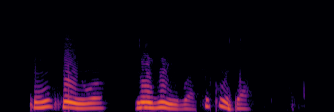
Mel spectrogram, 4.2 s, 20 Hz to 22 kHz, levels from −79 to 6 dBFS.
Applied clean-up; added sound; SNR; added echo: neural mask model Resemble Enhance denoiser.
